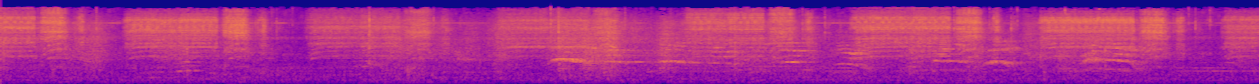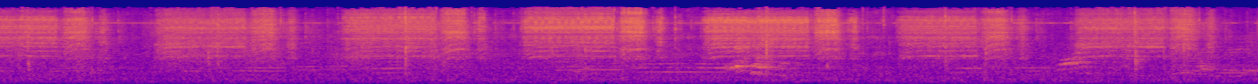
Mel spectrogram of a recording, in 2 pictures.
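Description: A small robot's motors whir in bursts as it turns.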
